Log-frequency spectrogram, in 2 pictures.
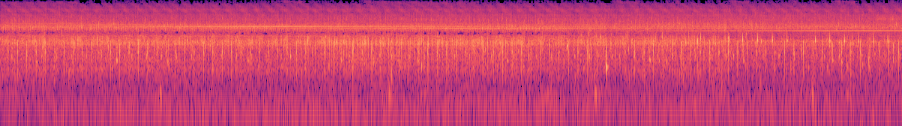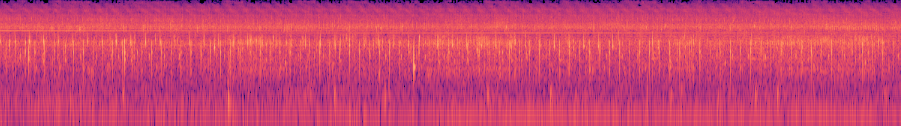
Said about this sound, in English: Using an underwater recording device called a hydrophone, David Dunn collected this collage of insect sounds from a small pond in Mora, New Mexico.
